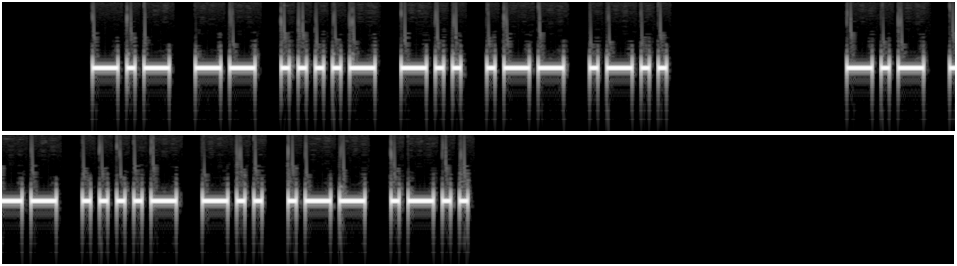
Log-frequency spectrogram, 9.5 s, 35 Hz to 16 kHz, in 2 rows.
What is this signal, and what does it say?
Morse code, heard as a keyed tone, about 28 wpm, 700 Hz. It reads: KM4DWL KM4DWL
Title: USA Call Signs - 6 Characters - Repeated 2x - 28wpm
